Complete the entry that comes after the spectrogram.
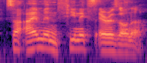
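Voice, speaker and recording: A man's voice: medium pitch, normal speed. A man from Norway, a musician and guitar teacher, chatting casually as a guest on a radio show, speaking over the phone. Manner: relaxed, chatty storytelling. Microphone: phone line.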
